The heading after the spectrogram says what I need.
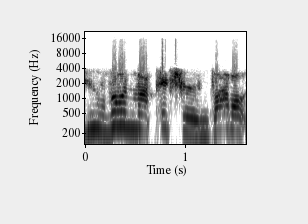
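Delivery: high, furious, acted-out yell, flipping out. Retelling an angry fan whose autograph picture was ruined: imitating someone screaming. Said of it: "he's screaming so loud".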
